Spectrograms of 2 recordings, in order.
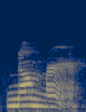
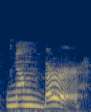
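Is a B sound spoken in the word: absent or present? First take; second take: absent; present. First: The word is said without a B sound. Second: The word is said with a B sound. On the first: It means more numb. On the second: It means a count or amount.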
